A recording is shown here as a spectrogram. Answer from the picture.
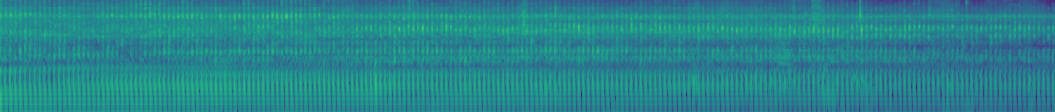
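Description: Motorcycle engine idling steadily, slowly growing fainter.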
